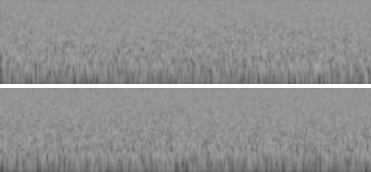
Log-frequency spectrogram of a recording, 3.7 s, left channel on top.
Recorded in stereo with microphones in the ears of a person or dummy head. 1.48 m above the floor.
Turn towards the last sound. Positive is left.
No sound to turn to.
